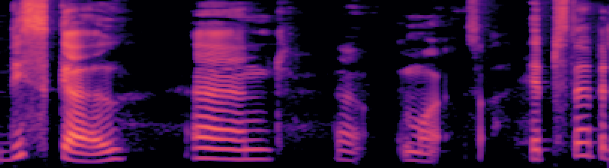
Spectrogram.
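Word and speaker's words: VSCO: one that's called called visco and more a hipster but it's still very good and since a hipster it's called v s c o but pronounced visco and the one you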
